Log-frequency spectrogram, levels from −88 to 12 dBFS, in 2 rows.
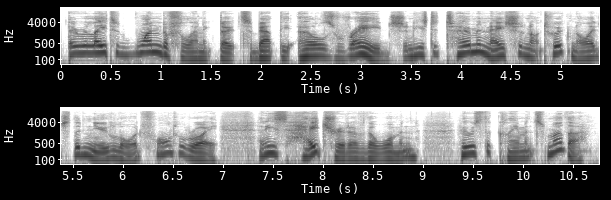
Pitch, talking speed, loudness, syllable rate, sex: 145 Hz, 160 wpm, -20 LUFS, 5.2 syllables/s, male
